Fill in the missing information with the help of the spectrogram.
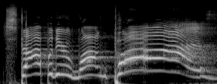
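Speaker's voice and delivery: high, loud, slow protest; annoyed shout. Real, not acted. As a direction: yell at the friend to hurry up. Annoyed at friend's teasing pause.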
